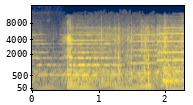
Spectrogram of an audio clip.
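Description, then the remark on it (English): A horse's hooves thud in a slow, uneven walking rhythm as Jeb leads his horse on foot at gunpoint to a spot where several men are camped, over a steady humming background with no one speaking. “Leading his horse, Jeb's walked at gunpoint to a spot where several men are camped.”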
